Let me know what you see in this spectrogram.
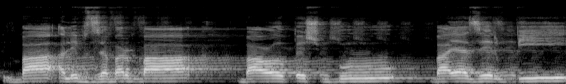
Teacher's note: الف مدہ، واو مدہ، یا مدہ منہ کے اندر کے خالی حصے سے ادا ہوتے ہیں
